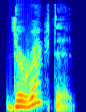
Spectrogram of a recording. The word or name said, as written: directed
